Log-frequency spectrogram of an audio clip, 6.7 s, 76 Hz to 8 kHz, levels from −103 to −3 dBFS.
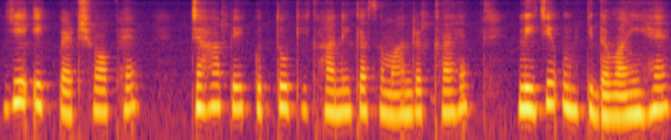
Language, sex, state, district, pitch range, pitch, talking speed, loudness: Hindi, female, Punjab, Fazilka, 195-225 Hz, 215 Hz, 160 wpm, -18 LUFS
